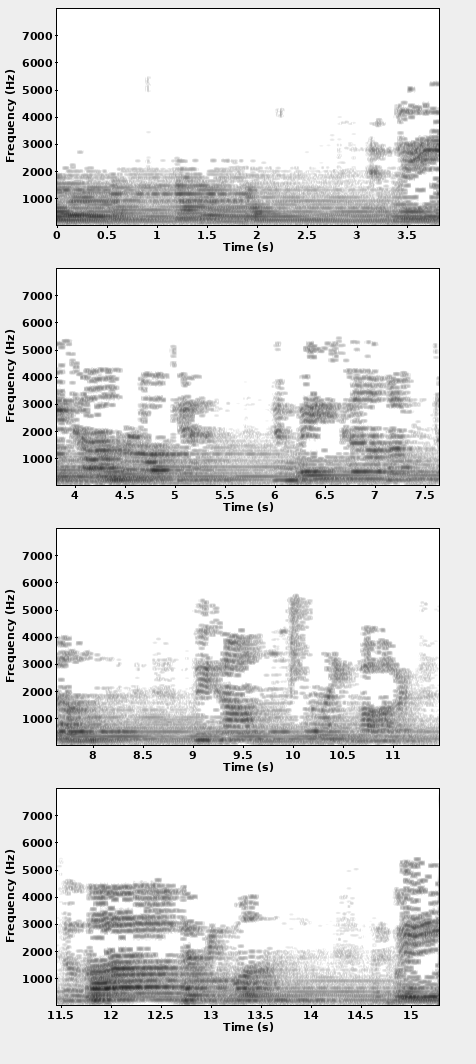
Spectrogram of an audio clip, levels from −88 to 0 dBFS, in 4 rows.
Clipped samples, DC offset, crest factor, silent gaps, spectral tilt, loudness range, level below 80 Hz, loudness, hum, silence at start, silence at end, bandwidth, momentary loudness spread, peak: under 0.1%; under 0.1%; 22 dB; none; -9 dB/octave; 9 LU; -72 dBFS; -28 LUFS; none; 0 s; 0 s; 5.8 kHz; 19 LU; -8 dBFS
